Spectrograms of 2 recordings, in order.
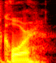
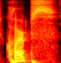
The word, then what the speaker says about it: Corps: Skrives korps, men jeg har forstått det sånn at det uttales core. – Ja, det også, ofte. Ja, selv om jeg nok I mange episoder har sagt korps.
